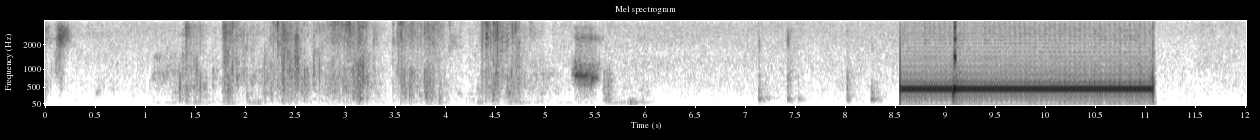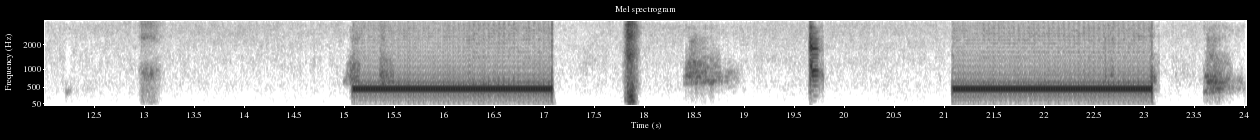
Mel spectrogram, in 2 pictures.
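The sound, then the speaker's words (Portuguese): A telephone line plays a steady mid-pitched tone while a call is being transferred. It sounds in three long, even bursts of about two seconds each, separated by quiet pauses with a few faint clicks. “Aguardo só mais um pouquinho que eu vou transferir a ligação, tá bom?”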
